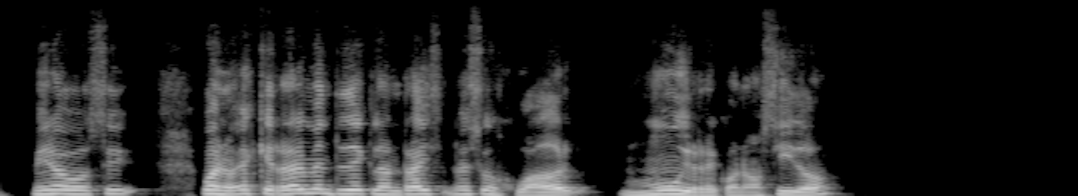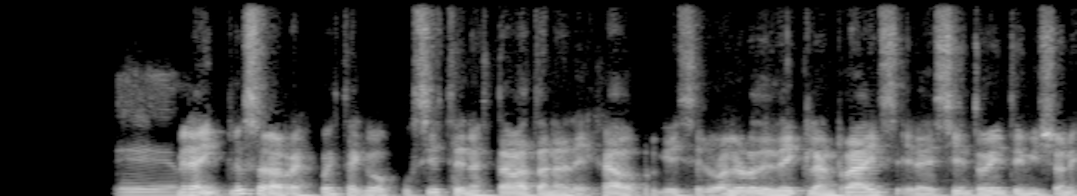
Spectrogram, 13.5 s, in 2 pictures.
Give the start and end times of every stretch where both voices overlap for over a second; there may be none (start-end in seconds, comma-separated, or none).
none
